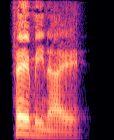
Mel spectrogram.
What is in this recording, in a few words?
"feminae", Latin; santillana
